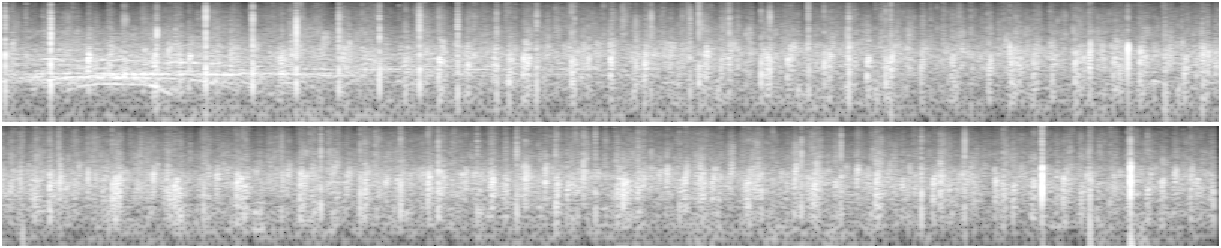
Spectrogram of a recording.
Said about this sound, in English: recognize all the parents and family members and loved ones and friends joining us today with a standing ovation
